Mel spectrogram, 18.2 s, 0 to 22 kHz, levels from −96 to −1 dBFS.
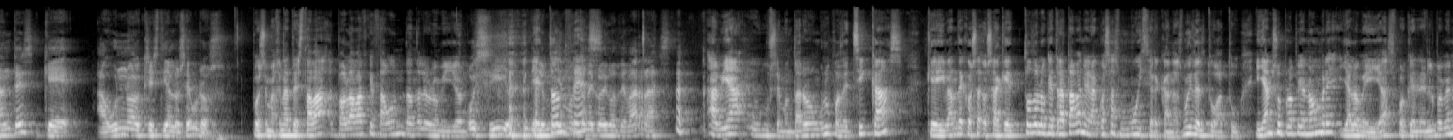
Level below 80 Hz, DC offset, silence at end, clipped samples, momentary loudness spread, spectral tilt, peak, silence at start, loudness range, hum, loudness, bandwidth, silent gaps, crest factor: -54 dBFS; under 0.1%; 0 s; under 0.1%; 9 LU; -6 dB/octave; -6 dBFS; 0 s; 2 LU; none; -20 LUFS; 15.5 kHz; none; 14 dB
